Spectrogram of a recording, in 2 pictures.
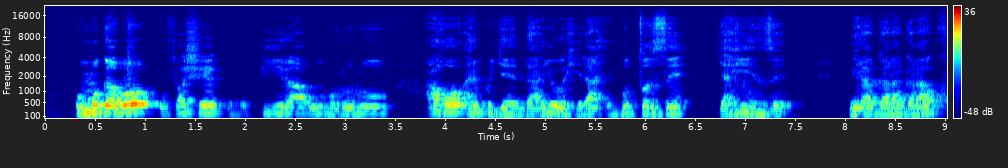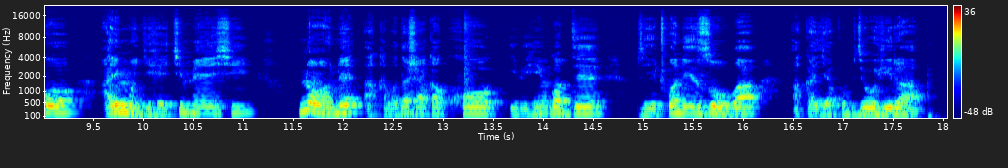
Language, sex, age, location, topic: Kinyarwanda, female, 25-35, Huye, agriculture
